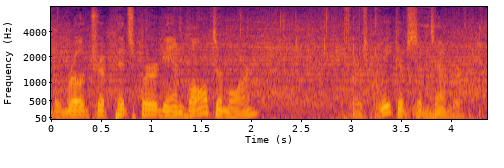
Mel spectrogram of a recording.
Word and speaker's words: Baltimore: We'll have a road trip Pittsburgh and Baltimore. First week of September. And Balmer. Baltimore. The locals don't have a T in it.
